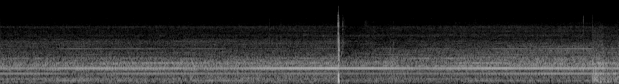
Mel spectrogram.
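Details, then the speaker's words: 20 hp twin-tower integrated rotary screw compressor, cooling fan blowing, heard walking around the unit: steady airy rush with a constant hum and fixed tones, no rattle or scrape; fan running normally. "right now the fan is blowing should be able to hear it"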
